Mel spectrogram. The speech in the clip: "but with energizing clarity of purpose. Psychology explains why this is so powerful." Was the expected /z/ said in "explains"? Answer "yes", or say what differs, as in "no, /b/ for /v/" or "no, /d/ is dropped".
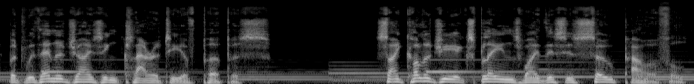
yes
